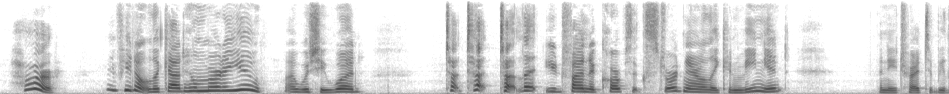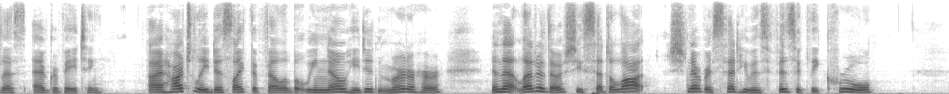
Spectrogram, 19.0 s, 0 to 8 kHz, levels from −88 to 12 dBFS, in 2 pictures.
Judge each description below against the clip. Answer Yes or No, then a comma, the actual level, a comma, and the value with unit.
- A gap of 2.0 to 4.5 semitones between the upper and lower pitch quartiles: No, average, 5.2 semitones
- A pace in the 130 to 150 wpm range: No, average, 175 wpm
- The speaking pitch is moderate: No, high, 215 Hz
